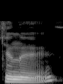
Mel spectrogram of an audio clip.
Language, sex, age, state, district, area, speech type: Bodo, male, 60+, Assam, Udalguri, urban, spontaneous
